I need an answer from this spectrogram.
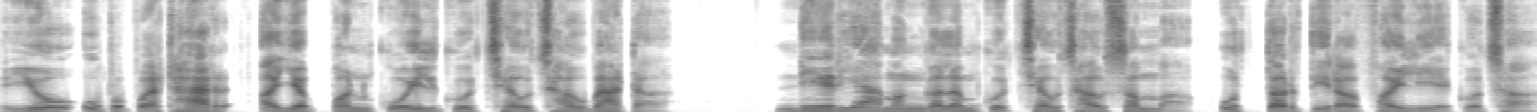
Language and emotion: Nepali, neutral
